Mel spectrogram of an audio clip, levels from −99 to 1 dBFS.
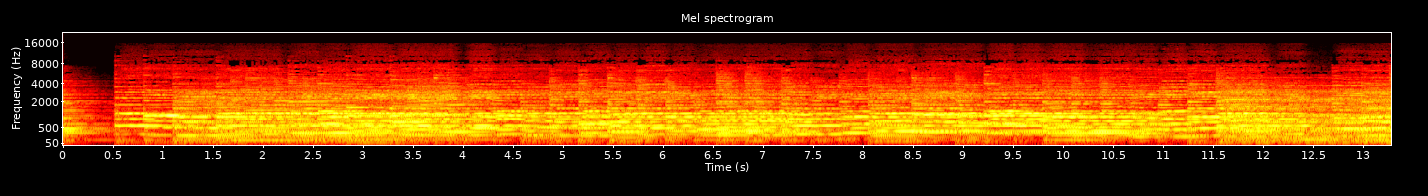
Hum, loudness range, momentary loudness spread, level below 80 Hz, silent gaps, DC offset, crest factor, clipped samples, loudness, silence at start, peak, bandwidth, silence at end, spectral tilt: none; 2 LU; 5 LU; -52 dBFS; none; under 0.1%; 16 dB; under 0.1%; -18 LUFS; 0 s; -2 dBFS; 12.5 kHz; 0 s; -5 dB/octave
